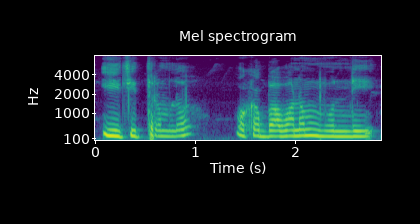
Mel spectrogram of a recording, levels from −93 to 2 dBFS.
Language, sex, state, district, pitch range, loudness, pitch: Telugu, male, Telangana, Hyderabad, 190-215 Hz, -14 LUFS, 200 Hz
